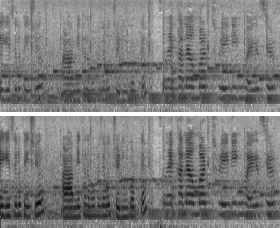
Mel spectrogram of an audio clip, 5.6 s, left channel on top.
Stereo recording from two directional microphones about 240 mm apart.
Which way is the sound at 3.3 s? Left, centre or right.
Centre.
